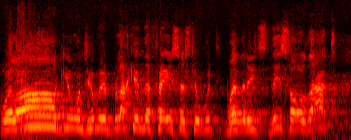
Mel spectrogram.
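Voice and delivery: high, loud pulpit rebuke, building in force; impassioned preaching. Real, not acted. Preacher rebuking brethren for arguing over truth, impassioned. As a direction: drive it home in full preaching voice.

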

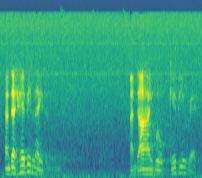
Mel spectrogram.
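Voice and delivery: soft, low, tender voice; serene. Retold or imitated. Christ inviting the weary, soft serene. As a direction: say it gently like a sweet invitation. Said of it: "sweet, beautiful, serene voice of Christ".

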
